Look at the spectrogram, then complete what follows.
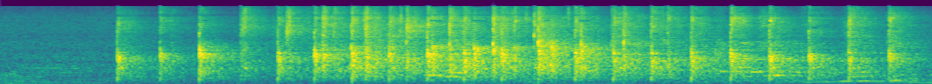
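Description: A small group of spectators clapping by hand: a few single claps about a second in, building quickly into steady applause that dies away near the end.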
